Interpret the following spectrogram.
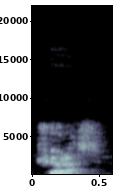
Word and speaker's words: Culross: So it's spelt Culross, Culross, pronounced Curos.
